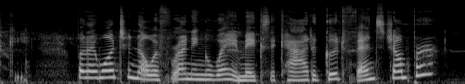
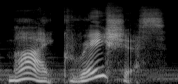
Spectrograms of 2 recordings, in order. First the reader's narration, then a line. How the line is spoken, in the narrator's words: exclaimed Blackie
